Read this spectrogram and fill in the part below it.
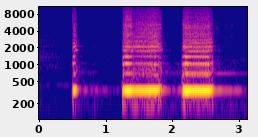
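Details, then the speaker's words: Horns from a 1965 Toyota Tiara under revival, one-wire horn powered directly, possibly both sounding together: two clear steady half-second honks, bright tone, no rasp or flutter; horn working normally. "so I guess maybe both partying at the same time pretty sounds pretty cool"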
